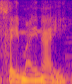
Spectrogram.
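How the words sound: The phrase is said with Andalusian dropped consonants.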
